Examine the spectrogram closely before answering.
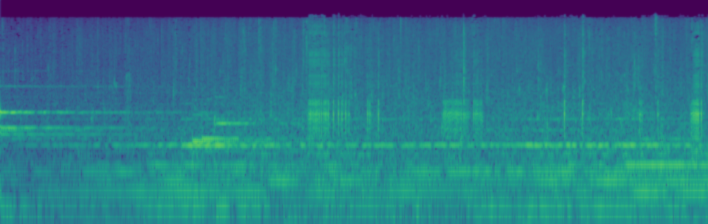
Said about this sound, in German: Nico wachte vom Regen auf, der auf das Fensterbrett trommelte.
